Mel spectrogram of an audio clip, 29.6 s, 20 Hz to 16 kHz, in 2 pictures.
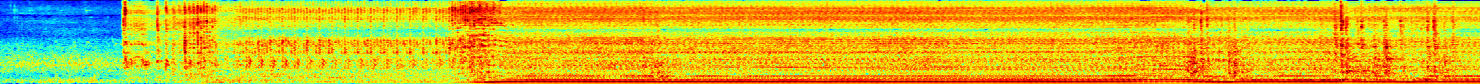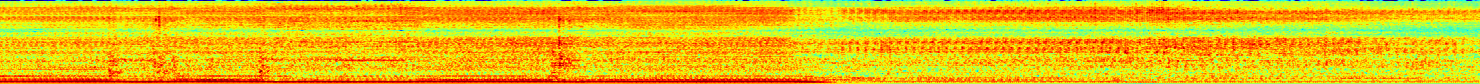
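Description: Daedong L3502 tractor's three-cylinder diesel engine at a low idle, throttled up about five seconds in and held at high revs. Its pitch sags briefly a few times as the loader hydraulics take load lifting the bucket. About 23 seconds in it is throttled back to a lower, steady speed as the tractor drives off.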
